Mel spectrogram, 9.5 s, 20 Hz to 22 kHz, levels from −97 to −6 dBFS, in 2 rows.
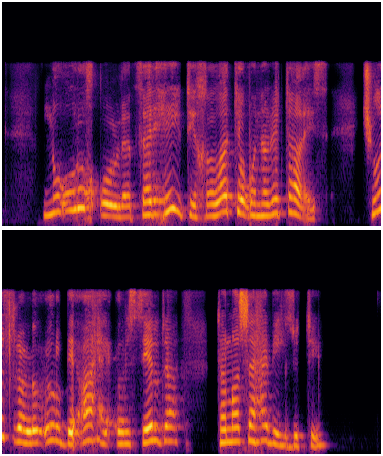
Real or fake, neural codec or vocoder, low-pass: fake; codec, 16 kHz, 1 kbps, X-Codec, HuBERT features, trained on general audio; 7.2 kHz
